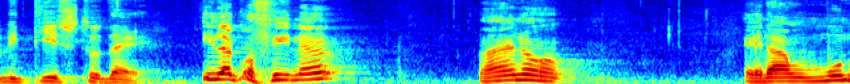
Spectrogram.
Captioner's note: speaking spanish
